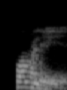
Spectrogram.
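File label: "formalin", Malay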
